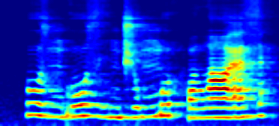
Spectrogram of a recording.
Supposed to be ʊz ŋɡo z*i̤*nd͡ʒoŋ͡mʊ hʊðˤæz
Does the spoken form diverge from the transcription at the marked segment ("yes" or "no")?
no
